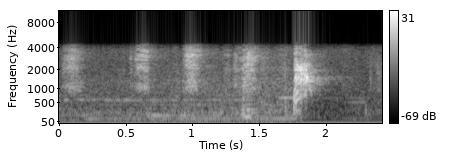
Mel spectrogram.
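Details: Two pet dogs, Dacar the Pomeranian and Mikko the Lhasa Apso, playing frisbee; four short, bright yips about half a second apart, then a louder, sharper bark near the end.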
